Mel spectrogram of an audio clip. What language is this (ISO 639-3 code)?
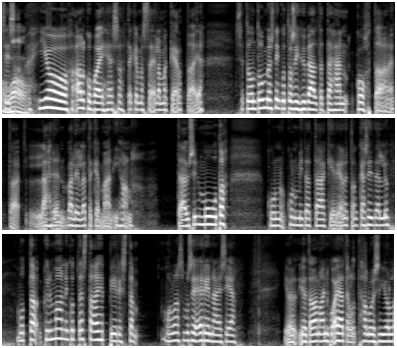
fin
